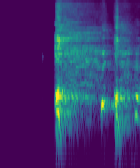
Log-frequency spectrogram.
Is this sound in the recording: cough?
yes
